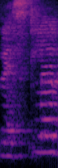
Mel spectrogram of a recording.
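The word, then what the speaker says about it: wrestler: Sakshi Malik, W के बाद आर, शी इज अ रेसलर, डब्ल्यू की साउंड ही नहीं आएगी, प्रोनाउंस नहीं करना है यहाँ पे डब्ल्यू को, बिल्कुल कंफ्यूज नहीं होना है।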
